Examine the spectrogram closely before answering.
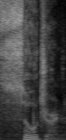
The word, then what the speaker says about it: sojourn: Director Zosimos, how do you pronounce this word? Let me see. That's sojourn.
